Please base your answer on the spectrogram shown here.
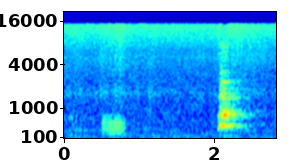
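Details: A neighbour's dog at night reacting to someone on the sidewalk; a softer, muffled bark-like sound first, then one sharp, louder bark about two seconds in, over a quiet, slightly noisy background.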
